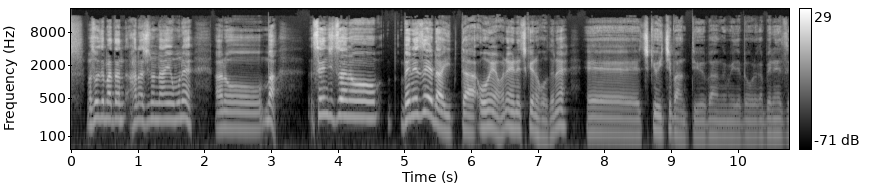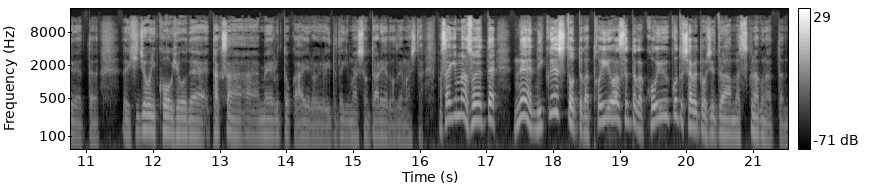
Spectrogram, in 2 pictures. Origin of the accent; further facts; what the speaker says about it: Tagajo, Miyagi, Japan; 被災地である、まあ、僕のふるさとの宮城の、多賀城市ってところなんですけど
